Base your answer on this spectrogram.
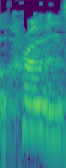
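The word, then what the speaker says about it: Akroan: They're running four Defiant Strike, four Akron, or I can't pronounce it, or Arcoen. – Arkham's Astrolabe. – No, not that one. – Oh. Oh, a Crow and Skyguard. – Thank you.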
